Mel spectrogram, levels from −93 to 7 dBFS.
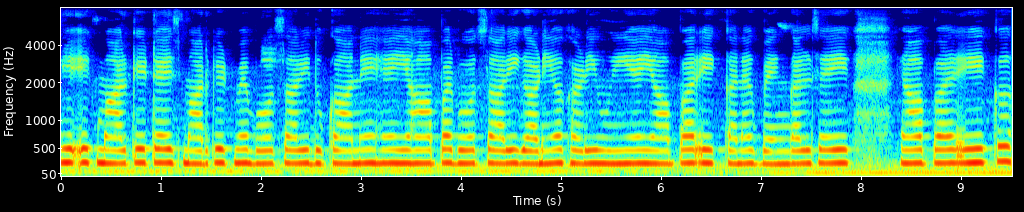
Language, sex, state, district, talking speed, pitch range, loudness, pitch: Hindi, female, Chhattisgarh, Raigarh, 175 wpm, 230-240 Hz, -14 LUFS, 235 Hz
